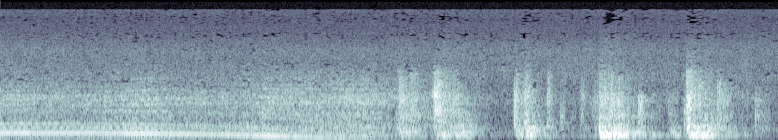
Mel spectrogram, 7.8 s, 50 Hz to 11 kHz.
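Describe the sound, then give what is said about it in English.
A car drives along, its engine drone sliding lower in pitch at first, then giving way to irregular louder surges and rumbles. “1 p.m. Tuesday, we drove out to talk to him.”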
